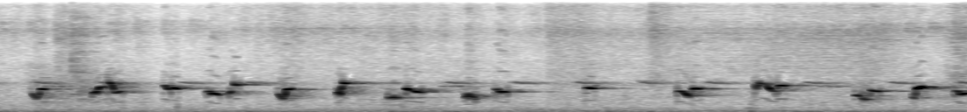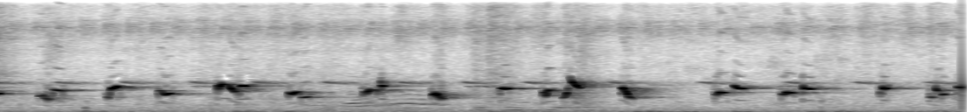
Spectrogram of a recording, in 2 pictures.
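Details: Lure song of a sooty-headed bulbul, intended to provoke rival bulbuls: dense, continuous sequence of crisp falling notes in pairs, delivered quickly and evenly for nearly ten seconds.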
